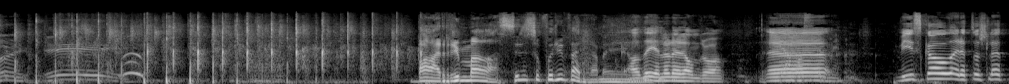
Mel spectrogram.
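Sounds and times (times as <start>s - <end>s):
applause: 0.0s - 4.3s
person whooping: 0.5s - 1.6s
speech: 4.2s - 10.0s.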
